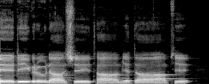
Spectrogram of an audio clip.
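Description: A male voice chanting Buddhist verses on low, steady held notes, in phrases with short pauses for breath about two seconds in and near the end.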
